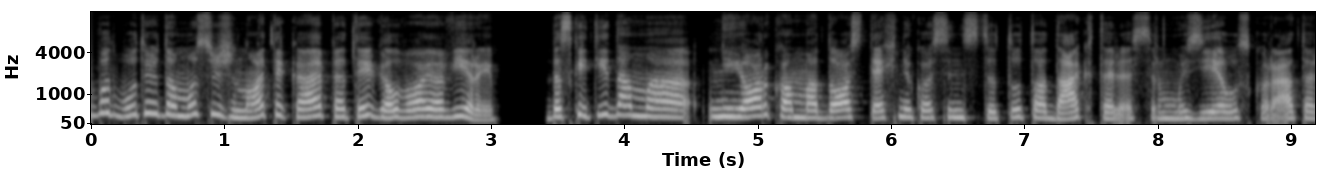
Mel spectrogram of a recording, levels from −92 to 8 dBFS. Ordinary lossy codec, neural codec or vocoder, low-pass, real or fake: Opus, 64 kbps; vocoder, 48 kHz, 128 mel bands, Vocos; 14.4 kHz; fake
